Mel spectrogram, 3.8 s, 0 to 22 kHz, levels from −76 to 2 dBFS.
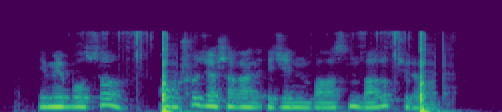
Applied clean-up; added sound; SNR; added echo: none; Coin (dropping); 1 dB; reverberation time 0.2 s.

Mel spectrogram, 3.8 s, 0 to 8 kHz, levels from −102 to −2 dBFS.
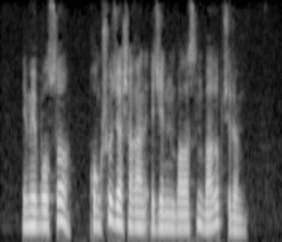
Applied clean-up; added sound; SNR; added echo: none; none; none; none.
